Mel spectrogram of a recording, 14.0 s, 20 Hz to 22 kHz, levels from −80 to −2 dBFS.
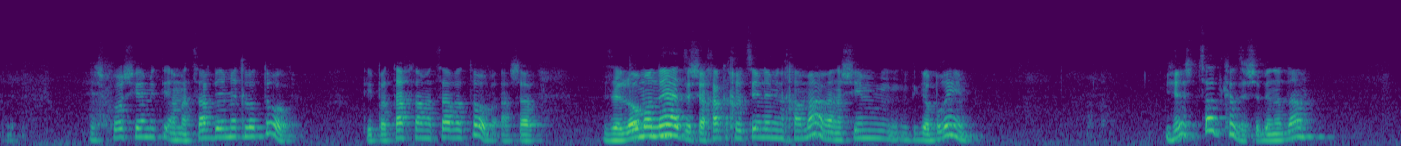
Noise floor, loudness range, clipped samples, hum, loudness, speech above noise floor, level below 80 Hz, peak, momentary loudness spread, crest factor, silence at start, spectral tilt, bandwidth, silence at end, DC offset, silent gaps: -58 dBFS; 7 LU; under 0.1%; none; -30 LUFS; 29 dB; -64 dBFS; -10 dBFS; 16 LU; 20 dB; 0.05 s; -7 dB/octave; 8.4 kHz; 0.65 s; under 0.1%; none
